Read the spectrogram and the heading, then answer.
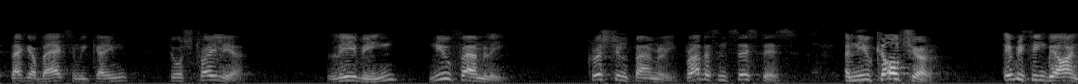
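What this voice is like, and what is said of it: Thick South African-sounding accent. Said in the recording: “I've got my own accent, though some say it's really thick South African. Others say it's German. ... Some people think I'm a Russian.”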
